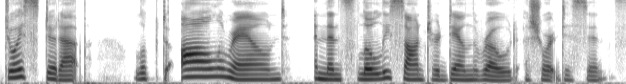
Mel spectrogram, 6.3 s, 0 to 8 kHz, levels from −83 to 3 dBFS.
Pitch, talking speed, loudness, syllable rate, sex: 190 Hz, 155 wpm, -18 LUFS, 4.5 syllables/s, female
